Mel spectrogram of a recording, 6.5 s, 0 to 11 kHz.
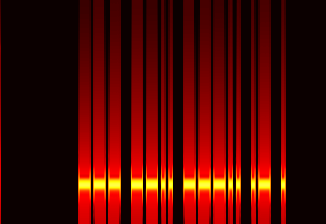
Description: Morse code, heard as a keyed tone, about 16 wpm, 600 Hz. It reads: OZ8AE
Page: Kaldesignaler 16 wpm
